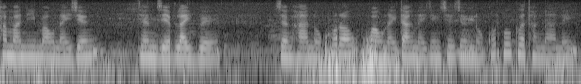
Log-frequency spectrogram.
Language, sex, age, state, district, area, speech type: Bodo, female, 60+, Assam, Udalguri, rural, spontaneous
